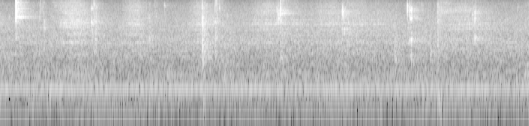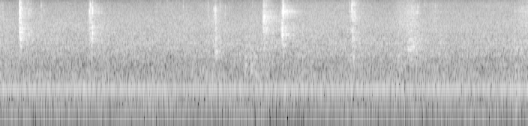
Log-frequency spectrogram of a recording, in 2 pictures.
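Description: Person chewing food, a scatter of irregular soft clicks and mouth sounds, over a steady low electrical hum.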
